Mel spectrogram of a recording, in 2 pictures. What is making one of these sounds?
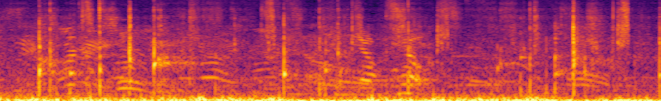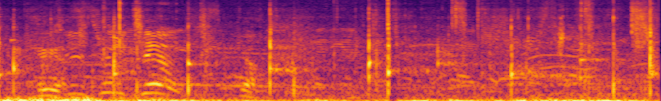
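Paddles strike a plastic ball with sharp, hollow pops again and again.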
